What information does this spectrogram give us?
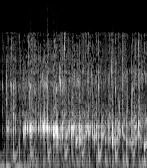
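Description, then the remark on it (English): Water pours steadily into a mixing bowl, a continuous splashing gurgle that holds fairly loud for a few seconds, with no voices over it; the water is being added, followed by oil, to make a cake mix. “Now I'm gonna pour some water into the bowl.”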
